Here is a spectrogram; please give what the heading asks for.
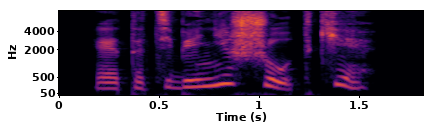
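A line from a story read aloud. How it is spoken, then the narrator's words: Hiss. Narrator (Russian): прошипела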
